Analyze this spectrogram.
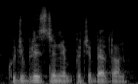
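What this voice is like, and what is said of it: Put-on accent imitating a driver. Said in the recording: “Didn't need to do an accent for my Uber driver.”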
